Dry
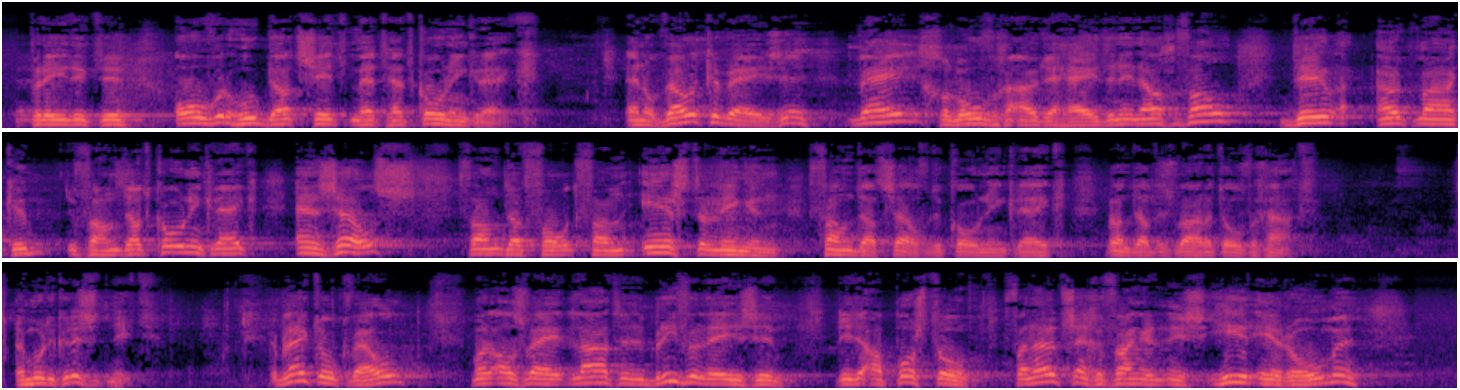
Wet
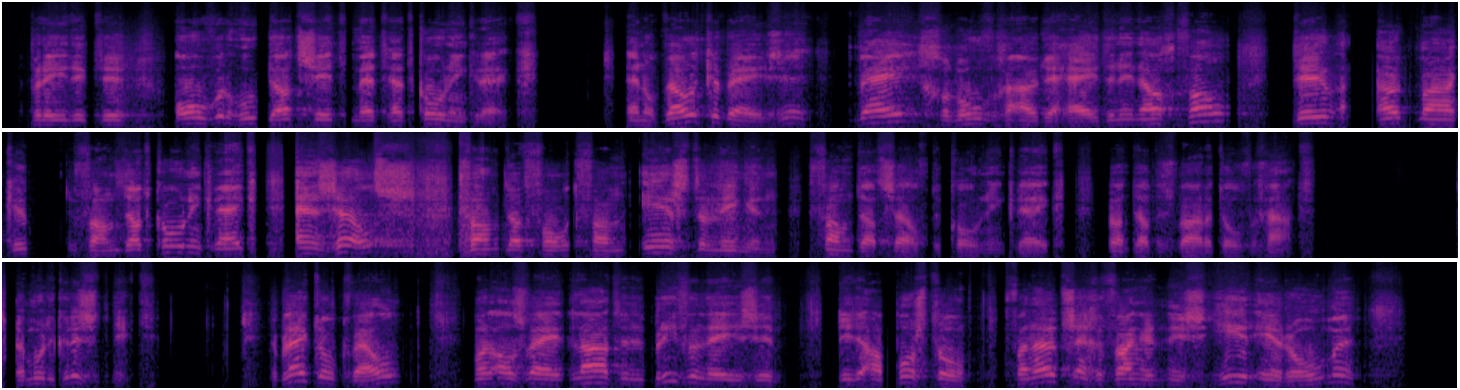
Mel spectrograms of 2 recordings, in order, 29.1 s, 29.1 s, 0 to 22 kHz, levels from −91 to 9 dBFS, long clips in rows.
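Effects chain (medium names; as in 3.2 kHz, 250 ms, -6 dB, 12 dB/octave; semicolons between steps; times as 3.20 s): high-pass 1.1 kHz 12 dB/octave; band-stop 2.2 kHz, Q 10; crossover distortion -44.5 dBFS; 11.19–12.92 s: three bands compressed up and down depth 100%; trim -4.5 dB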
